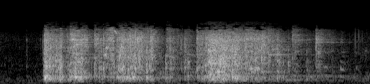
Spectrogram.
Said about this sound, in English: you smashed the whole birdhouse. Yeah, so I see.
